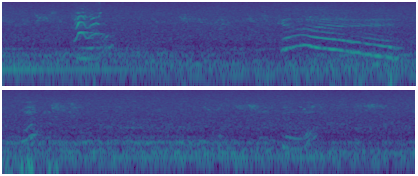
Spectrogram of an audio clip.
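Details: Female Australian Shepherd puppy, red tri colouring, lets out a few thin whines, one long falling cry in the middle, over a steady low hum and quiet room noise.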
